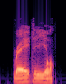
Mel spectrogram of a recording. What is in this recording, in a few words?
"radial", English; adjectives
